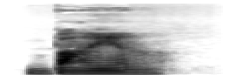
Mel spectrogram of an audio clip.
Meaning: left (side)
- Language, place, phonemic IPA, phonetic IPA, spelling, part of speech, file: Hindi, Delhi, /bɑː.jɑ̃ː/, [bäː.jä̃ː], बायाँ, adjective, LL-Q1568 (hin)-बायाँ.wav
